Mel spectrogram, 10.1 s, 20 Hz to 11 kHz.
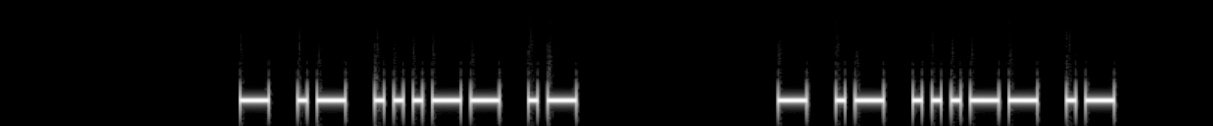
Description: Morse code, heard as a keyed tone, about 15 wpm, 700 Hz. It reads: TA3A TA3A
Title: DXCC-100 Call Signs - 4 Characters - Repeated 2x - 15wpm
